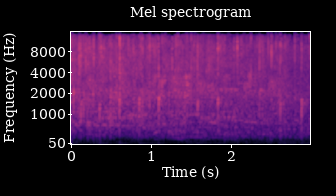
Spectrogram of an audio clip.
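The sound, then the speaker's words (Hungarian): An audience applauds itself for about three seconds, a dense patter of many hands clapping at once, evenly loud throughout. “Köszönöm szépen, tapsoljuk meg magunkat, nagyon ügyesek voltatok.”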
